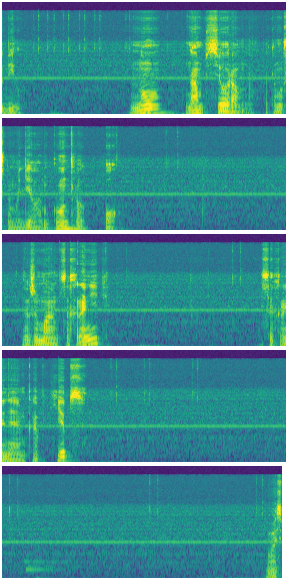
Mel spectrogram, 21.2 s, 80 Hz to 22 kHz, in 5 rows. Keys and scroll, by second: 0.1 ctrl+space, 0.1 ctrl+a, 5.1 ctrl+shift+o, 9.8 ctrl+s.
